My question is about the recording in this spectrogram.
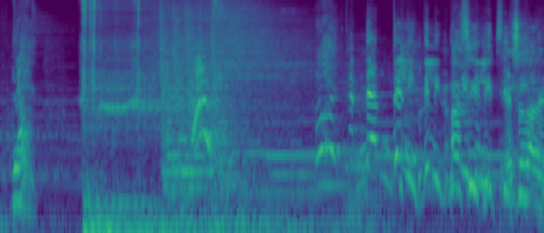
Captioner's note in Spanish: Ruido de la cámara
